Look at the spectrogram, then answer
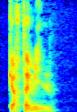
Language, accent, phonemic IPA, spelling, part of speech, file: French, France, /kaʁ.ta.min/, carthamine, noun, LL-Q150 (fra)-carthamine.wav
- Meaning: carthamin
